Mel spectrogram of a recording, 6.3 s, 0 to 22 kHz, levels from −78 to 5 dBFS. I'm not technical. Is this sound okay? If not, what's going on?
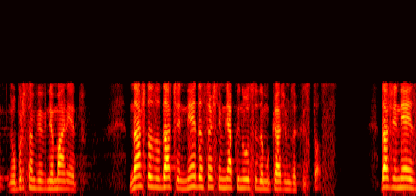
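No, there's aliasing from start to finish: the speech was shrunk to a lower quality without filtering first, so hissy sounds above about 4 kHz fold back as gritty, metallic noise.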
